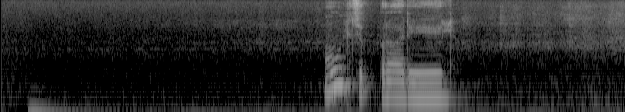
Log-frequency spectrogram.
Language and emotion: Russian, sad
